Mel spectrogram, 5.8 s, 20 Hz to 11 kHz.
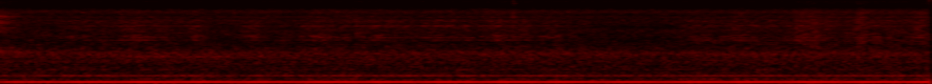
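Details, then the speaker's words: Vintage brown/brass bottom-mount spinner 42" ceiling fan on high speed, drawing 0.45 A and 53 W: strong steady low hum near 120 cycles with a fainter tone above; loud motor hum that could be quieter. "Yeah, something. Yeah, it's. I think it could be made a little bit quieter."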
